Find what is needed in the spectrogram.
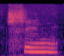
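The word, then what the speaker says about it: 青: It's pronounced qing, which means green. And believe it or not, these characters all pronounced qing, but may have different tones.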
